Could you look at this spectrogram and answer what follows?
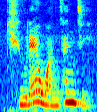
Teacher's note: You don't pronounce it as 의. It's 에.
